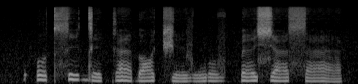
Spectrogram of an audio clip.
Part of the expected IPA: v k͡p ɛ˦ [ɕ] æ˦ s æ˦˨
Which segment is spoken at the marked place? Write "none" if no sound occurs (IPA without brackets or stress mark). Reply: ɕ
